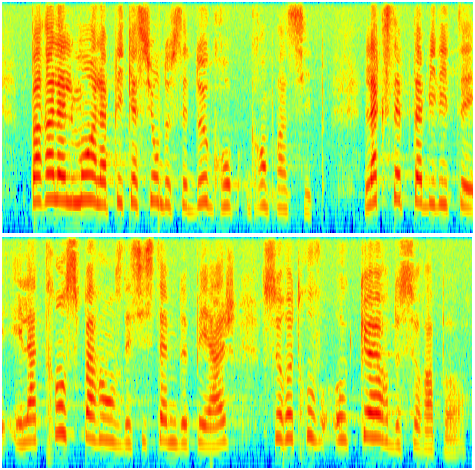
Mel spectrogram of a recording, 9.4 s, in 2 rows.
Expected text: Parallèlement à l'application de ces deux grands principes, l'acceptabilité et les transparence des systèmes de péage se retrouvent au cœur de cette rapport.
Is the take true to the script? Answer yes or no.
no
